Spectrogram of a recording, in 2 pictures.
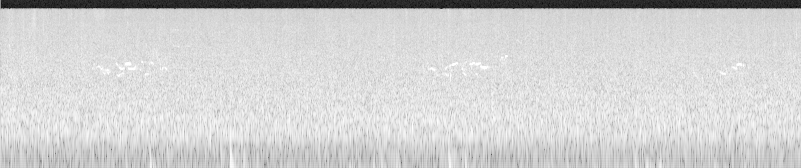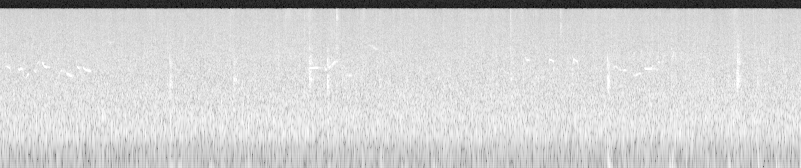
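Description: A steady hiss of background noise, with a few soft knocks as bread dough is pressed and rolled on a floured table, and faint high chirps now and then.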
